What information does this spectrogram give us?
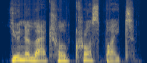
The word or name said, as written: unilateral crossbite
